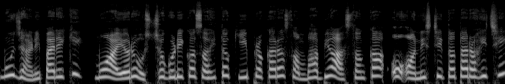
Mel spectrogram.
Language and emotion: Odia, fearful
